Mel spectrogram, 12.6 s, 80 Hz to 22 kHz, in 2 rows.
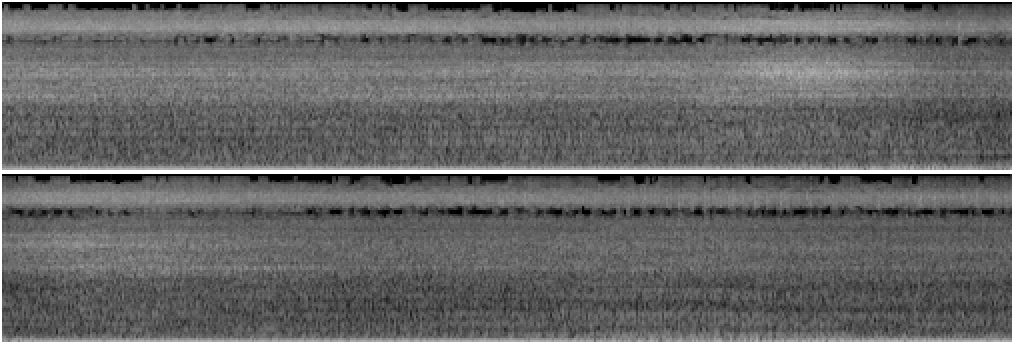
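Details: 2004 Pontiac GTO with built HCI 6.0 V8, first start after rebuild, low fuel, MAF untuned: deep, even burble holding steady idle around 1100 rpm, no misses or knocks; normal idle, runs really well.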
